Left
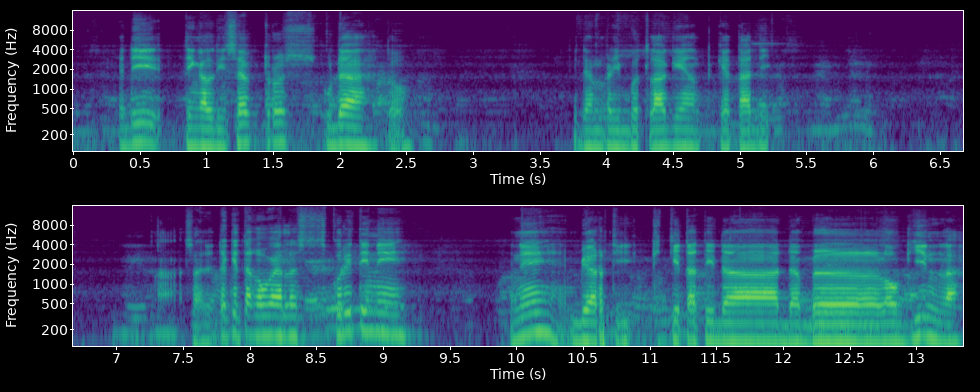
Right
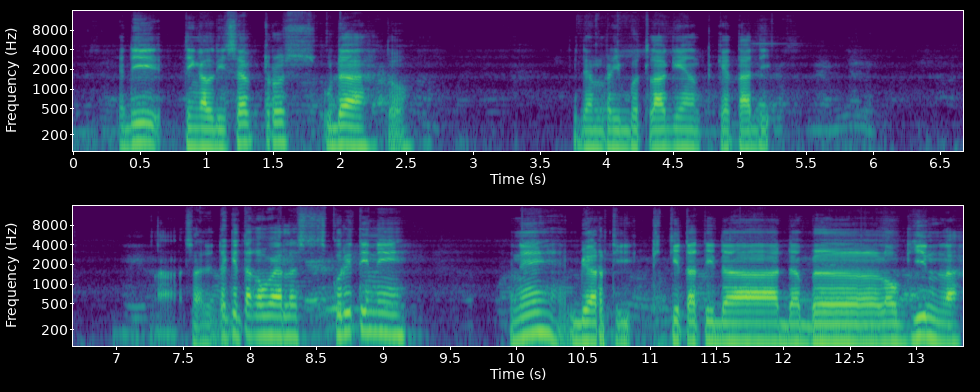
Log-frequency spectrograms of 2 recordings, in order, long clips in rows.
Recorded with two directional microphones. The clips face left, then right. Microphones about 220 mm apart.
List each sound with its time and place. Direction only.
0.3 s a man's voice: 50° right (ahead or behind)
3.8 s a man's voice: 45° right (ahead or behind)
7.3 s a man's voice: 45° right (ahead or behind)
